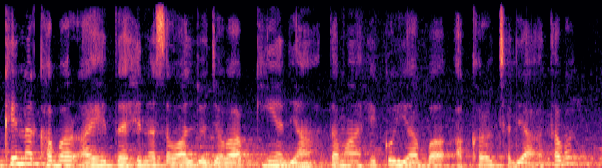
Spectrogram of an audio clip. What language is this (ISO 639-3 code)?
snd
